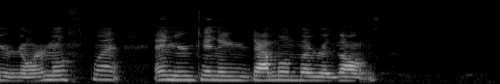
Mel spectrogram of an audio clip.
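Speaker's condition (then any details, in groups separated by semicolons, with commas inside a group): Brain injury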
